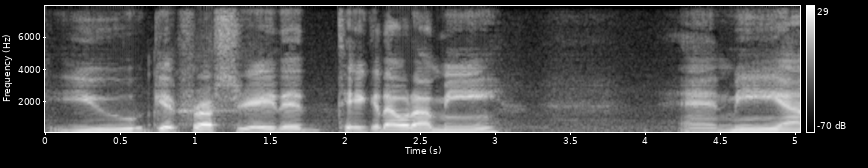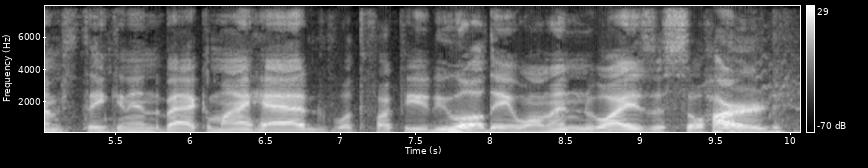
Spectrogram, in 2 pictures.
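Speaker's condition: No condition

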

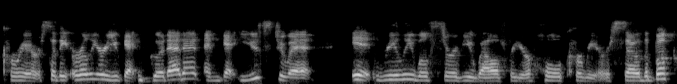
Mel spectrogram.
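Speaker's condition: No condition

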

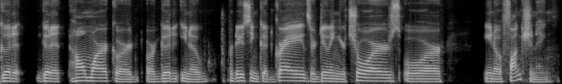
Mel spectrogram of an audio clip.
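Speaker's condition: No condition

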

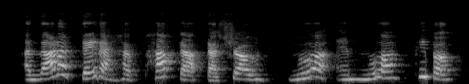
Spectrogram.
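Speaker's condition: Deafness, sensorineural hearing loss; congenital profound sensorineural, damaged nerves, found 9 months, behind-ear aid at 10, adult cochlear implant; raised oral, about 10 years speech therapy, mainstreamed in public school

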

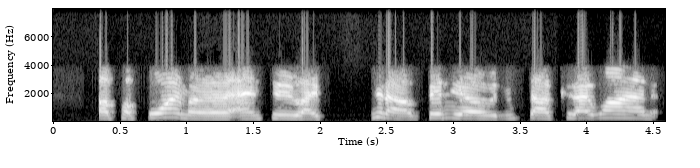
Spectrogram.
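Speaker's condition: Hearing loss, speech impediment, mild; hearing impairment since birth, relies on lip reading, not deaf, needs clear masks and subtitles; voice sounds different, had intensive speech therapy

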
